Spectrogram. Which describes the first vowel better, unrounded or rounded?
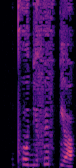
rounded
